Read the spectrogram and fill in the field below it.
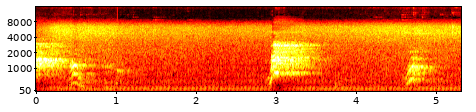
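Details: A Yorkshire Terrier puppy gives a few short, high-pitched yappy barks over a steady roar of wind and rain during Tropical Storm Lidia, 2017, in La Paz, Baja California Sur, Mexico.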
